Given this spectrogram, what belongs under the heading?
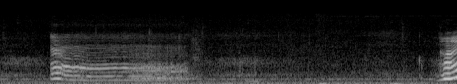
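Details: A dog deeply asleep in a favorite chair, with another dog watching her, gives one long, buzzy, rattling breath, then quiet room noise: snoring.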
